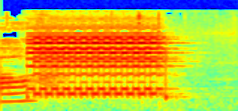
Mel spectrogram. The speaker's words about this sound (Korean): 아, 아침부터 학교로 걸려오는 전화 무서운데. 그럼 이 전화는 집안일 덜 하는 제가 받겠습니다.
